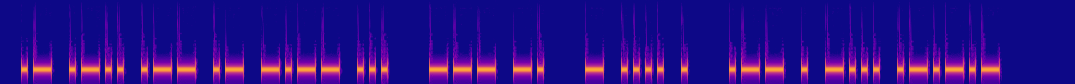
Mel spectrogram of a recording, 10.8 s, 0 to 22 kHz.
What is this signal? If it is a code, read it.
Morse code, heard as a keyed tone, about 20 wpm, 700 Hz. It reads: ALWAYS ON THE WEB.
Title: All-Age Appropriate Jokes - 20wpm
